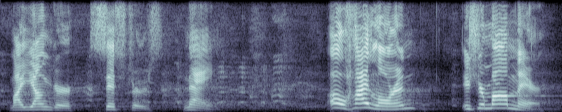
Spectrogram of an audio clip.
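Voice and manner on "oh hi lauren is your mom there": mock cheerful, sarcastic, higher and louder. Retelling how callers mistook him for his sister: sarcastic imitation of a caller. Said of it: "I'm loading on the sarcasm on that one".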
